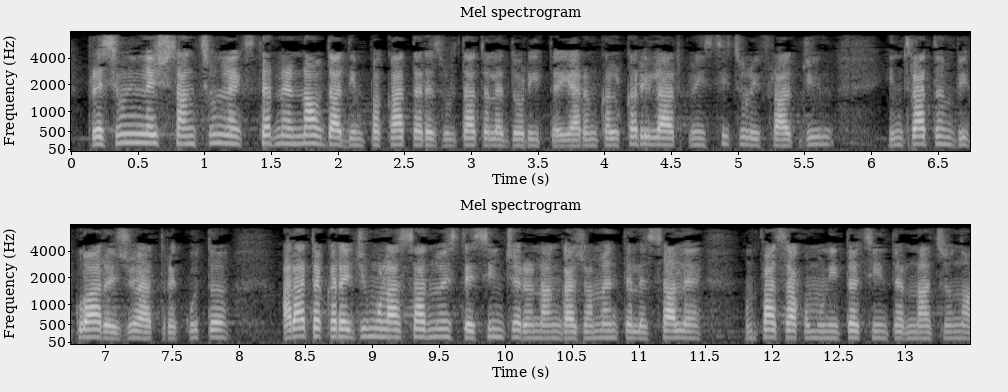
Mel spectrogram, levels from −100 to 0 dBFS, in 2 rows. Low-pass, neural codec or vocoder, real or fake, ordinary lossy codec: 7.2 kHz; none; real; MP3, 48 kbps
